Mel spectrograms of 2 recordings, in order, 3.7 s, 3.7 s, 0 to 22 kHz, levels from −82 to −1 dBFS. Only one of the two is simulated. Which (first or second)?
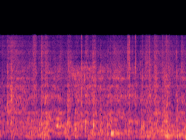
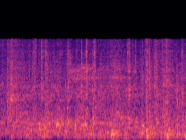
first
